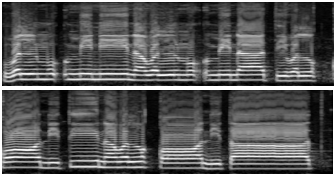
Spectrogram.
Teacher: या मद्दा के बाद नून पर आरज़ी सुकून आ रहा है रुकने की वजह से, तो यहाँ पर मद्दे आरिज़ का कायदा लगेगा।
